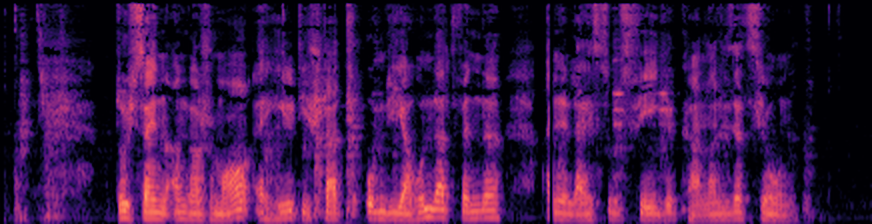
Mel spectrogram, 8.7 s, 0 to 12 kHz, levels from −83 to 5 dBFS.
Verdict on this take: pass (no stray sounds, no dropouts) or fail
fail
